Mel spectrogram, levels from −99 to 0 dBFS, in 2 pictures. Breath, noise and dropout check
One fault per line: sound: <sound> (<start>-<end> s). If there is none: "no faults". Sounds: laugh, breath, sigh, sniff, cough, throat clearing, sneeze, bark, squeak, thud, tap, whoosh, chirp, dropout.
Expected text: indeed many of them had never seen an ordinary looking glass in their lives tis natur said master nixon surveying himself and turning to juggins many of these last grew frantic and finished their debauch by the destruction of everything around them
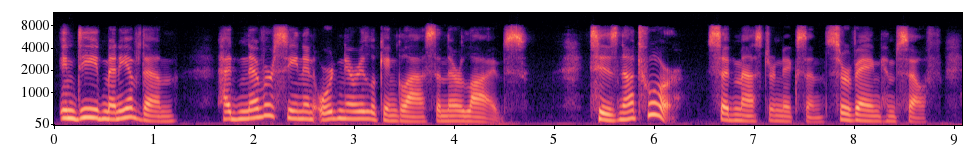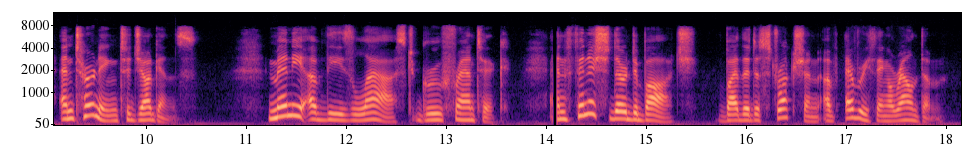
sound: dropout (14.1-14.1 s)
